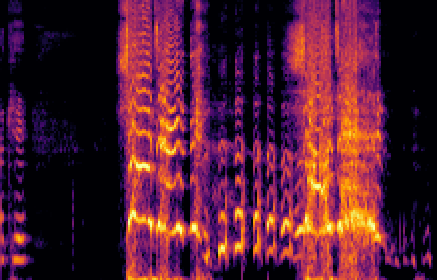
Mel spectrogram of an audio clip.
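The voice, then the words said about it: Stressed shouting Essex-accented impression. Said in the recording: “doing an impression of my mum here ... it's going to sound really offensive ... this is also how I sound with my Essex accent when I'm stressed”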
